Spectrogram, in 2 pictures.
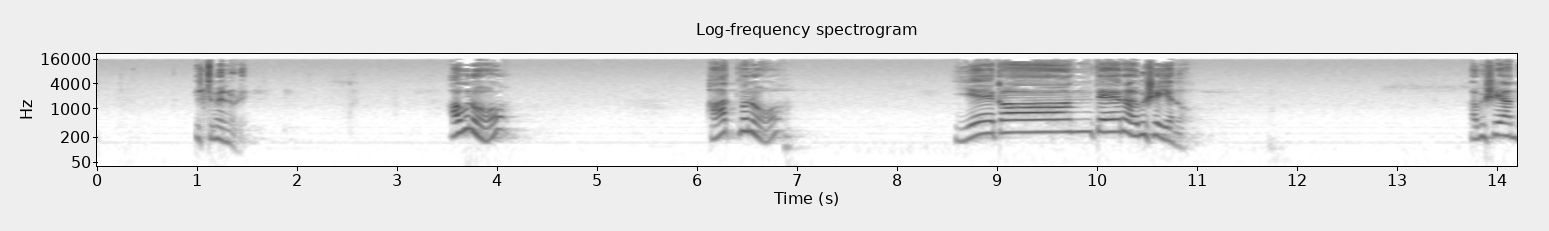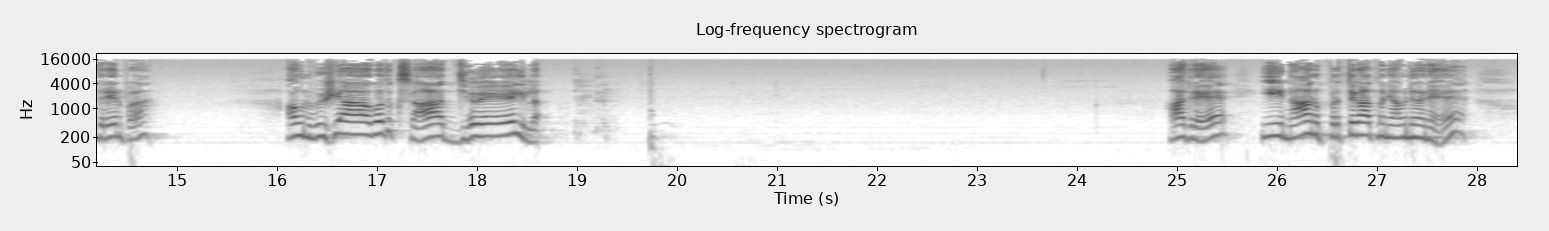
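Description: A man chants in short melodic phrases, with pauses between them.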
